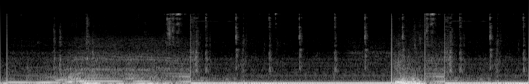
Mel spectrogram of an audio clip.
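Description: Car driving on a road in the rain, giving steady low road rumble and tire hiss, with many sharp ticking clicks on top and a brief louder swell near the end.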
